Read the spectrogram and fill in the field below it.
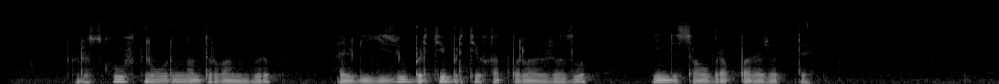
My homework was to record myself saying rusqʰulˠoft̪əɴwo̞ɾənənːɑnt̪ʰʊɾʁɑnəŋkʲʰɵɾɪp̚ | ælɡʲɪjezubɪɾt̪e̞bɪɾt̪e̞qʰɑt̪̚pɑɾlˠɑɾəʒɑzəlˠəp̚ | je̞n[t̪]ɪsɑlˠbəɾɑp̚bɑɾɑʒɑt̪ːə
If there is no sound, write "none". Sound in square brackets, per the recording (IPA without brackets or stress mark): d̪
